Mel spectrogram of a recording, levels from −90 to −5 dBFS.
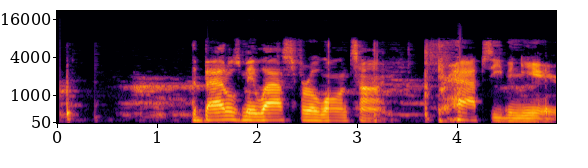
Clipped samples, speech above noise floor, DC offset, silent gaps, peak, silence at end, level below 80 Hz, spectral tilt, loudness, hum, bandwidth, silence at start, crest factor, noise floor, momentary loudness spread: under 0.1%; 36 dB; under 0.1%; none; 0 dBFS; 0 s; -56 dBFS; -4.5 dB/octave; -18 LUFS; none; 8.4 kHz; 0 s; 18 dB; -53 dBFS; 17 LU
